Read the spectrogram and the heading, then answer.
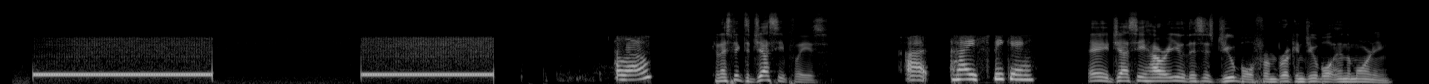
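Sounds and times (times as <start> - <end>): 
telephone dial tone: 0.3 - 2.1, 3.6 - 5.0
speech: 7.2 - 8.4, 9.1 - 14.0.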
